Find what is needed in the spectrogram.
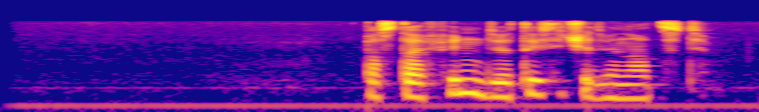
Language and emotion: Russian, neutral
